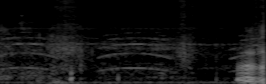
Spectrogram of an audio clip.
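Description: Two faint, distant animal calls, each rising and then falling in pitch.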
